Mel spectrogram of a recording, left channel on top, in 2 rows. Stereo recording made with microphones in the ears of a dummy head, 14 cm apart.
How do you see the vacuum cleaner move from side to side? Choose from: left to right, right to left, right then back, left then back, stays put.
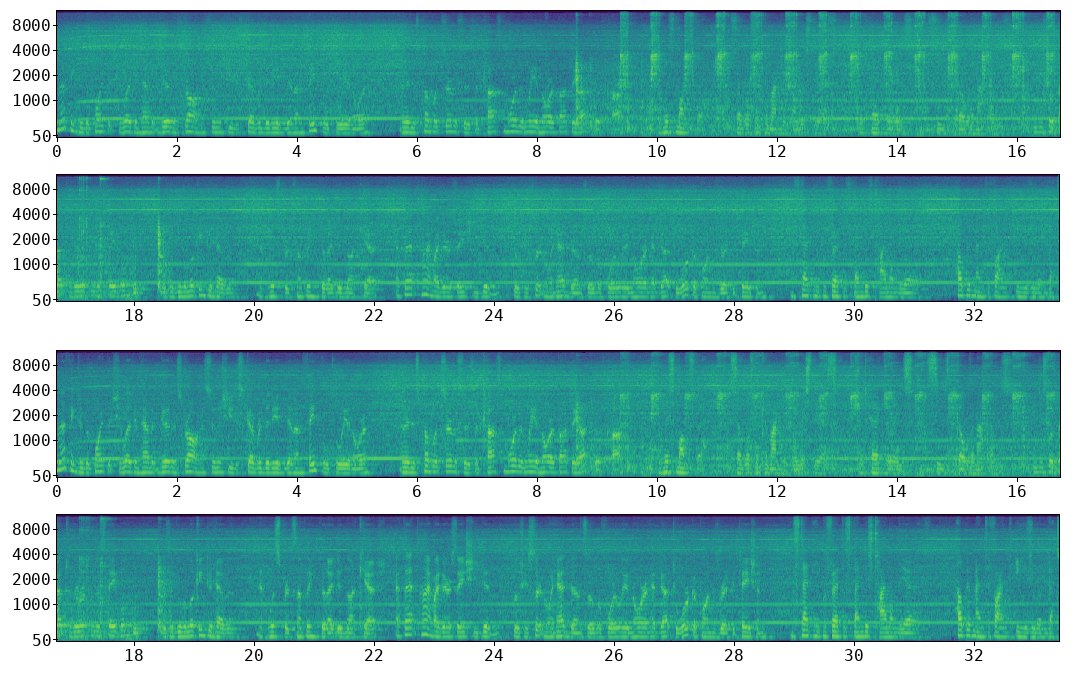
right then back.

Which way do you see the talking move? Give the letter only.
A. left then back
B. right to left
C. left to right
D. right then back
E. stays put
E.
